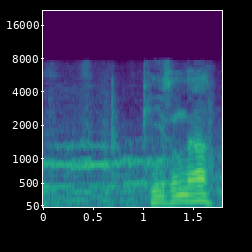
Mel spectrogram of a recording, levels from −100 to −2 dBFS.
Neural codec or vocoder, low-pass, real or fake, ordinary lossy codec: codec, 16 kHz, 4 kbps, FreqCodec, larger model; none; fake; none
